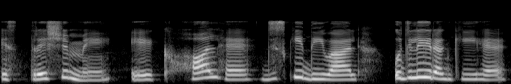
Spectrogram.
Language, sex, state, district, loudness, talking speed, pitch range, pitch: Hindi, female, Jharkhand, Garhwa, -16 LUFS, 130 wpm, 220-280 Hz, 240 Hz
